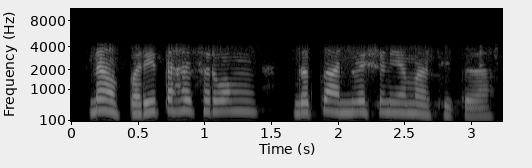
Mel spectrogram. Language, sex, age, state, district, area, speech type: Sanskrit, female, 18-30, Karnataka, Davanagere, urban, conversation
